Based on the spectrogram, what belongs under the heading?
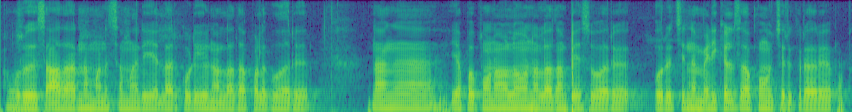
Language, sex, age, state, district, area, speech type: Tamil, male, 18-30, Tamil Nadu, Namakkal, urban, spontaneous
